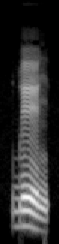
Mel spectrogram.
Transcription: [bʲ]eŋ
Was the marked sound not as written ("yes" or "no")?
yes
